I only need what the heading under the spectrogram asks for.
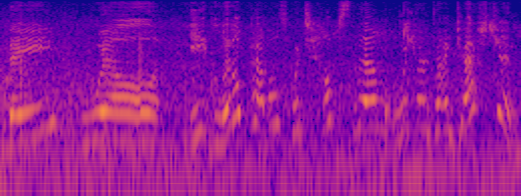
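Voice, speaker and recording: A woman's voice: extremely high pitch, lively intonation, takes it slowly, crowd noise. A woman explaining things simply and informally as a farm educator in a casual interview.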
